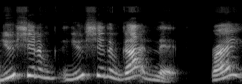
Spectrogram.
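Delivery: switched-up, high, wide-ranging teasing singsong.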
